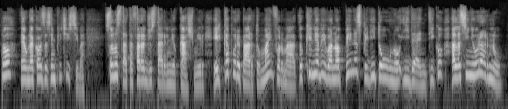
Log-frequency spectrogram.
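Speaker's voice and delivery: high, loud, mocking ease; ironic. Wife explaining how she found out, ironic. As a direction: make it sound obvious.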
